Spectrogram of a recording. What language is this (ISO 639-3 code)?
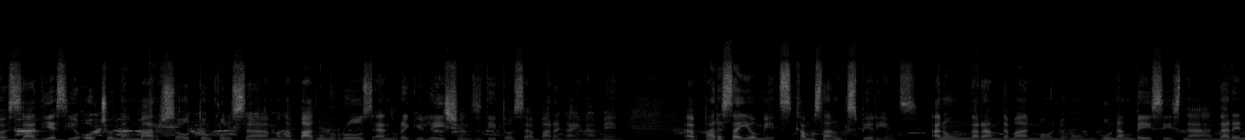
fil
